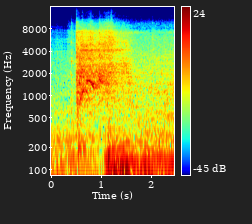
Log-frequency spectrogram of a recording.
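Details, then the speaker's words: 1994 Honda Accord, restart after throttle body cleaning: starter catches in half a second with a brief flare, then settles to a steady, even idle with no hunting or surging. "Sounds great. Sounds great."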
